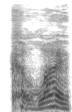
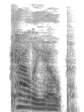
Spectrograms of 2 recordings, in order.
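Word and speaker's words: Calliope: Collia de Winter. Caliop. Lee corrected.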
